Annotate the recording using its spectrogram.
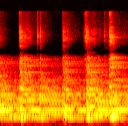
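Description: Acoustic guitar strummed in a steady rhythm, played on its own between sung lines.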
